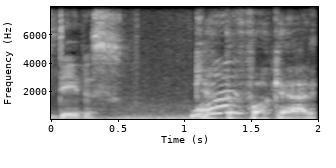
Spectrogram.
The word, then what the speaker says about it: Davies: It's not Davies? It's Davis. What? Get the fuck out of here. That's how you pronounce that. Everybody in the U.S. says Davies, but we're all saying it wrong.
